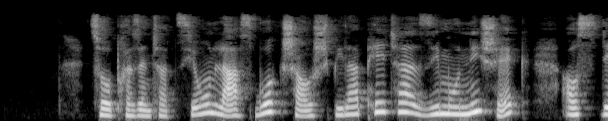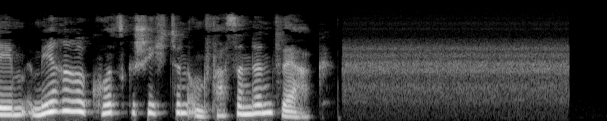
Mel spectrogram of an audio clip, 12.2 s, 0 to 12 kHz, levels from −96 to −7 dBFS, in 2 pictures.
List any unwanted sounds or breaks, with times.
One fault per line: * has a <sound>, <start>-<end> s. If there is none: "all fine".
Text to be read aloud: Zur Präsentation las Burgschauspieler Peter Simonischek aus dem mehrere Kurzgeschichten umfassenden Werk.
all fine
